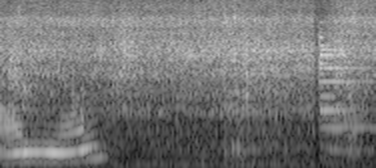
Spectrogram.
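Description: Onion, garlic and beef frying in butter in a pan, a steady soft sizzle with a brief voice at the start.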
